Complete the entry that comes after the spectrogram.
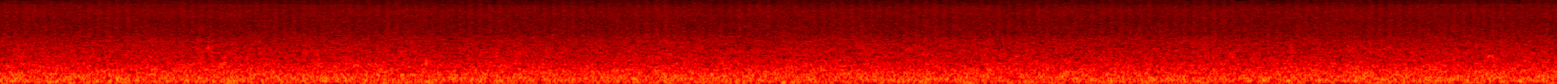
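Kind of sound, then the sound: nature, rushing waterfall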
